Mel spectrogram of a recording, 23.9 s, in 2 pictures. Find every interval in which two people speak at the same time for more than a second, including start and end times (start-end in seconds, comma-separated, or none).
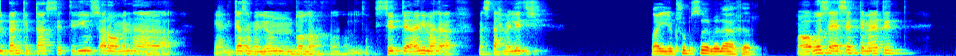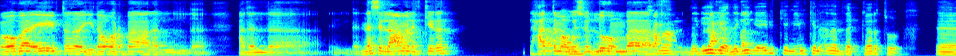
20.0-21.6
